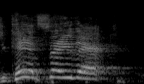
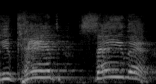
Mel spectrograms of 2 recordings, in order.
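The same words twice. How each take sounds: First: High, slow, drawn-out plea; hammed-up upset woman, high and slow; mock crying woman. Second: High, slow, whiny plea; hammed-up tearful woman, high and slow; mock crying woman. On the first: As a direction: imitate her tearful objection. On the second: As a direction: drag it out like a tearful heckler. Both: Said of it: "She says".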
